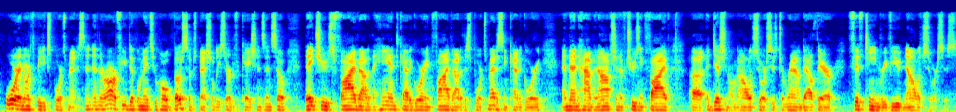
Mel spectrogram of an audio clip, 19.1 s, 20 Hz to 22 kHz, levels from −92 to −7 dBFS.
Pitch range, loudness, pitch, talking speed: 105-120 Hz, -21 LUFS, 110 Hz, 170 wpm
